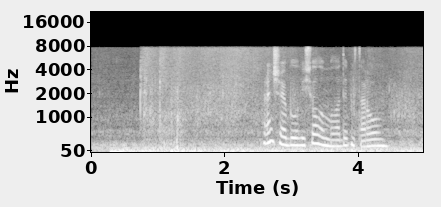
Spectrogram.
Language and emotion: Russian, neutral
